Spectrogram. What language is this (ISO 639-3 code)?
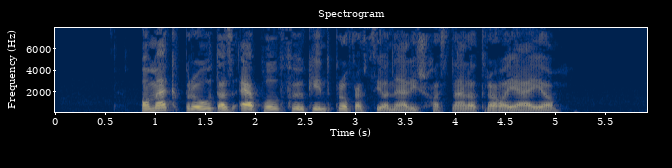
hun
